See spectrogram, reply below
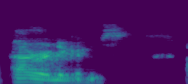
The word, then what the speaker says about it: paradigm: you're going to use the same paradigms. I don't even know if that's a word in English though, but yeah. – It is. Pronunciation is paradigm, but yes, paradigm. it's a word.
